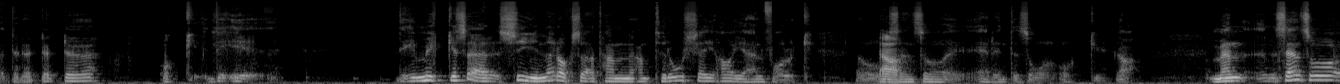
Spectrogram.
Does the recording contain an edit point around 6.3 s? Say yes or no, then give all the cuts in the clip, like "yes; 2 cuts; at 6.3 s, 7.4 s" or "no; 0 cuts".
yes; 2 cuts; at 6.3 s, 12.0 s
